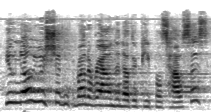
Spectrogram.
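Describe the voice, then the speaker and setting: A woman's voice: high-pitched, sing-song, a little fast, long reverb tail. A woman playing a caring young mother. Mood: tender. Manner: tender, coaxing. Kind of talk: radio play acting.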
